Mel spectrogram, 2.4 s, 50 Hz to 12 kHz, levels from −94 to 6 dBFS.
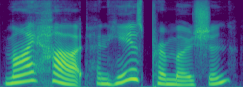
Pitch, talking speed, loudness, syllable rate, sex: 225 Hz, 125 wpm, -15 LUFS, 3.8 syllables/s, female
